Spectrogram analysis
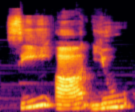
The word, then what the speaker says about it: crumb: CRUMB. Here B has given after M. It's why B is silent. So it is crumb, not crumb.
